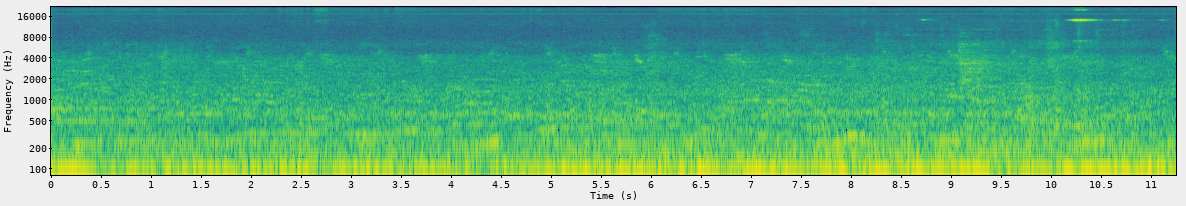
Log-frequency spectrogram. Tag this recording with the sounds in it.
medium-sounding engine, person or small group talking, amplified speech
